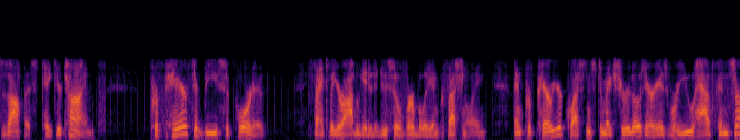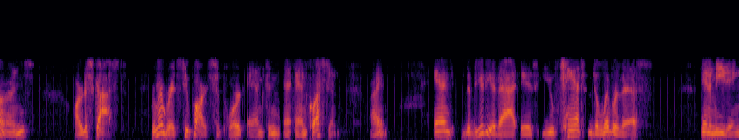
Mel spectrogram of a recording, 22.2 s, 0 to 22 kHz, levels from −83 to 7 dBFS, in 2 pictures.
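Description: Speech runs through the GSM full-rate codec for the whole clip. The band is held to roughly 200 Hz to 3.7 kHz, and the voice carries plainly audible buzzy, gravelly grain, consistent with the 13 kbps GSM full-rate scheme rebuilding speech from a vocal-tract model fed by a thinned, regularly pulsed excitation. That grain sets it apart from a simple narrowband telephone line, which would sound muffled but stay smooth. Lost GSM frames also interrupt it three times: at 10.12 to 10.16 s, 15.26 to 15.30 s, and 18.20 to 18.23 s. Each gap is a brief rough, metallic ring where the decoder repeats the last good frame's settings. The spans of about 40 ms, 42 ms and 30 ms cover one, two and one missing 20 ms frames, 20, 40 and 20 ms of lost audio. Unlike a dropout or click, the sound is smeared and held rather than cut to silence.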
